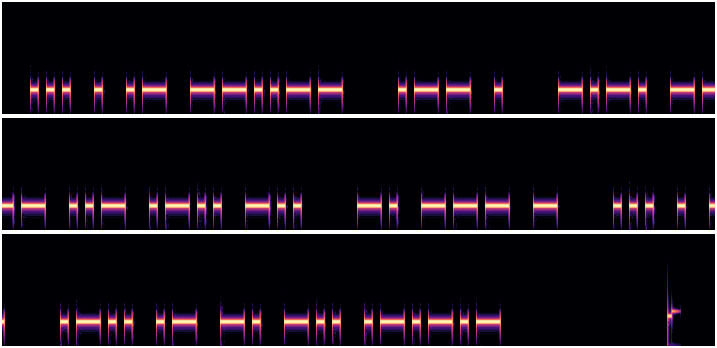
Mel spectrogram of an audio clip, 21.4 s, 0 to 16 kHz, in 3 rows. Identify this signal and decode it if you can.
Morse code, heard as a keyed tone, about 15 wpm, 700 Hz. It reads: SEA, WE COULD NOT SEE LAND.
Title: Sentences from Top 1000 Words - Review Part 2 - 15wpm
